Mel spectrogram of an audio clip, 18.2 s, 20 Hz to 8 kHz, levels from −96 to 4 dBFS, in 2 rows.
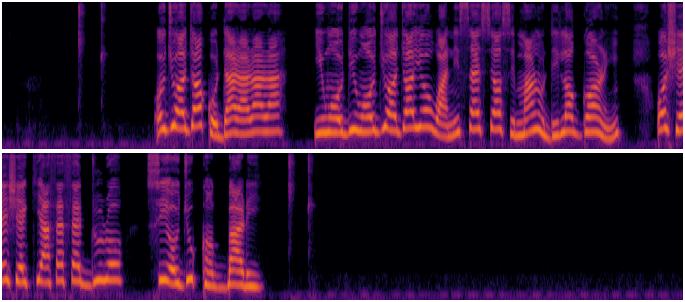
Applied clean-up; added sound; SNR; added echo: none; none; none; none.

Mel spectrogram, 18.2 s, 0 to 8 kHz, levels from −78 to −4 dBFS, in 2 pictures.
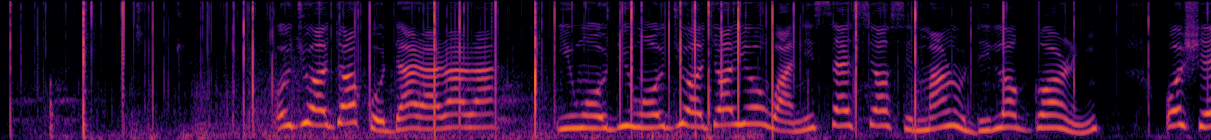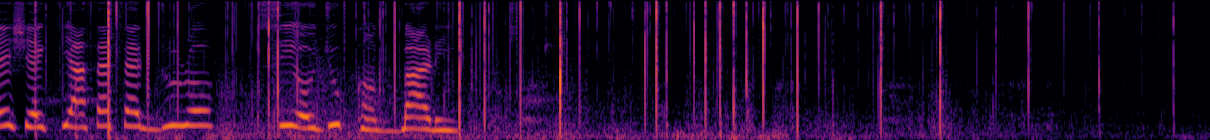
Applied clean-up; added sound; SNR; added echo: none; Fire; 4 dB; none.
